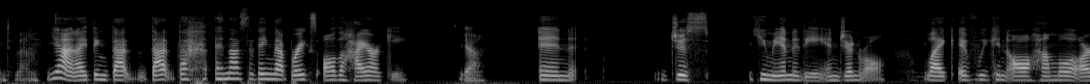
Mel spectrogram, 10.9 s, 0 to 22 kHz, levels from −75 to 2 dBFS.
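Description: No technical faults are audible.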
